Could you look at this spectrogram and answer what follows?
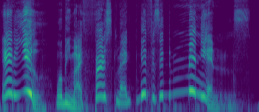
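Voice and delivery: high, loud grandiose villainess; villainous declaration. Acted. Villainess announcing her plan to captive unicorns, loud and grand. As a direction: proclaim your triumph to the captives.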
